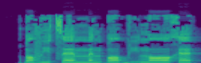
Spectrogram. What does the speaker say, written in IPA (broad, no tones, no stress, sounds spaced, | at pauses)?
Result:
ɗ ɔ v i t͡s ɛː mː ɛ n ɠ ɔ b ḭ n ɔː x ɛ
